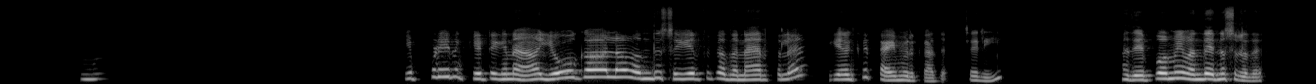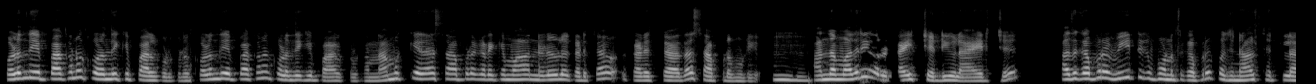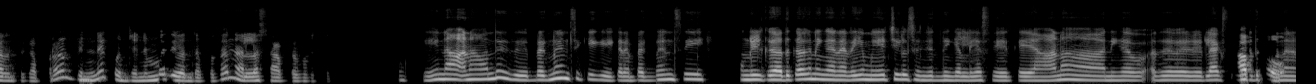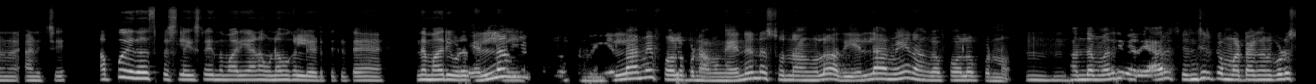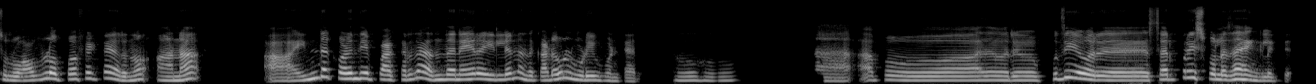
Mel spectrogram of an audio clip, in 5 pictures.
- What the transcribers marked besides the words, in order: other background noise; in English: "டைட் ஷெட்யூல்"; in English: "ப்ரெக்னன்சிக்கு"; in English: "ப்ரெக்னன்சி"; in English: "ரிலாக்ஸ்"; in English: "ஸ்பெஷலைஸ்ட்டா"; in English: "பெர்ஃபெக்ட்டா"; drawn out: "அப்போ"
- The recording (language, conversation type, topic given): Tamil, podcast, உங்கள் வாழ்க்கை பற்றி பிறருக்கு சொல்லும் போது நீங்கள் எந்த கதை சொல்கிறீர்கள்?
